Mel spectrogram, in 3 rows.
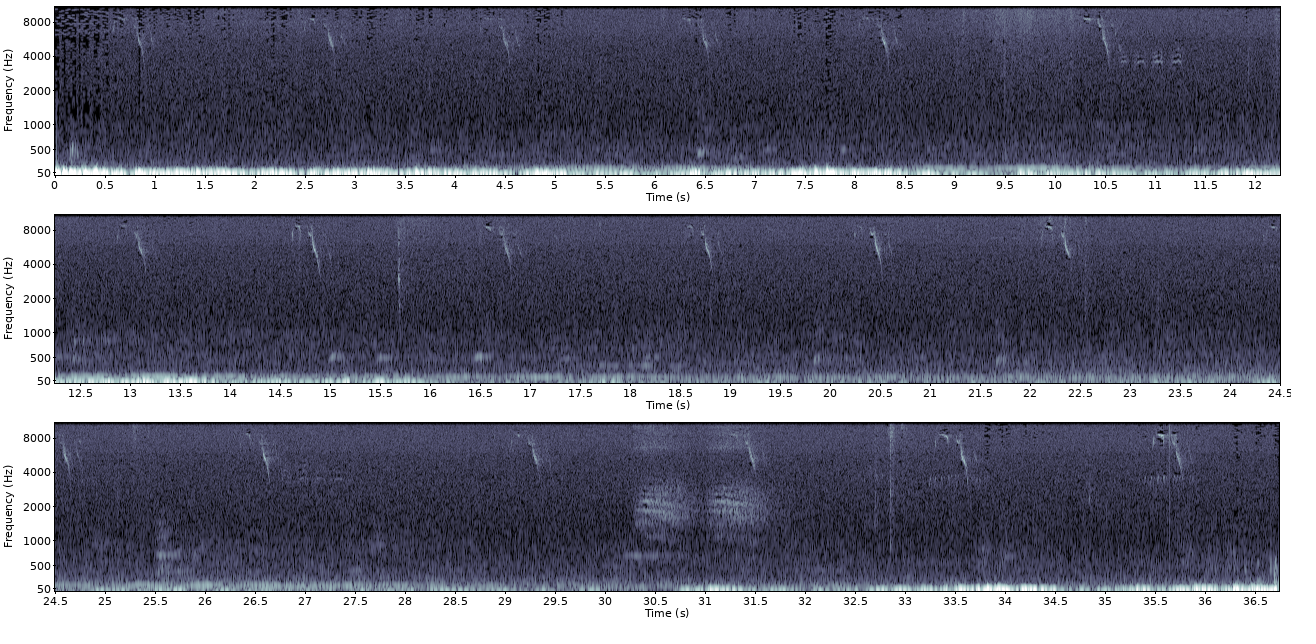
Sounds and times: crow 0:30.2 - 0:31.7

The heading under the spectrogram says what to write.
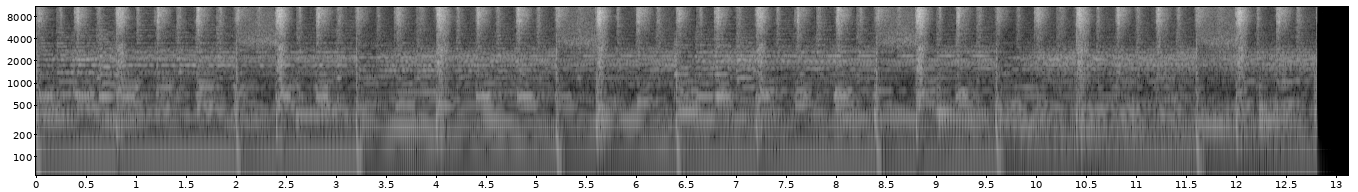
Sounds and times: daft punk type beat 0:00.0 - 0:12.8

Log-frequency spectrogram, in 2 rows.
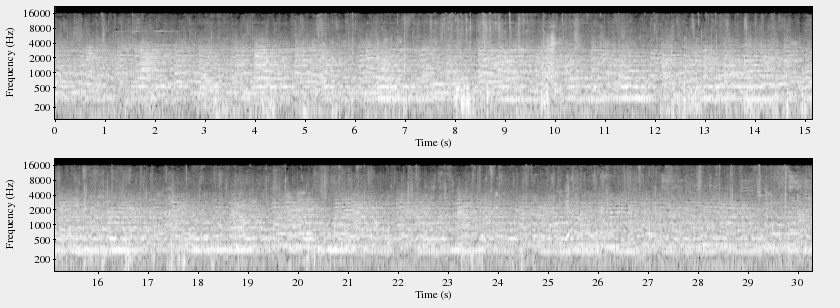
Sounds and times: Notre Dame Bells 0:00.0 - 0:30.2

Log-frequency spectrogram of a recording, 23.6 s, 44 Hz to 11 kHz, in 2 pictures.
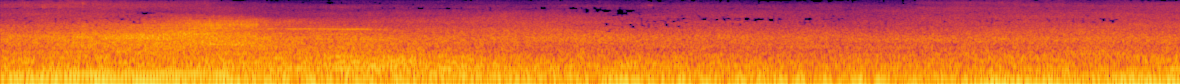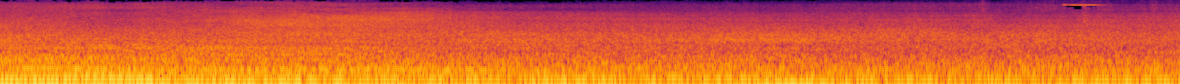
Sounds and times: Busses arriving and departing 0:00.0 - 0:18.5
distant traffic 0:00.0 - 0:23.6

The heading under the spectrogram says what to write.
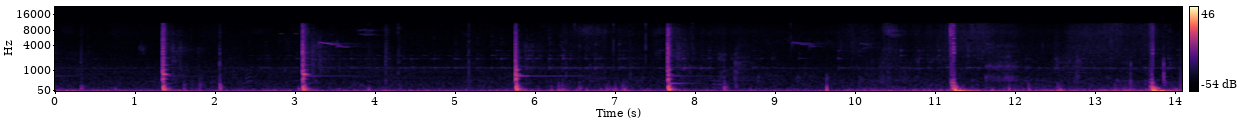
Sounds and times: sheep with bells 0:00.0 - 0:01.1
Birds were singing 0:00.0 - 0:14.0
used a crowbar to make holes in the ground 0:01.3 - 0:02.2
sheep with bells 0:01.8 - 0:14.0
used a crowbar to make holes in the ground 0:02.8 - 0:04.4
used a crowbar to make holes in the ground 0:05.2 - 0:08.7
sweeping the hay into mounds 0:05.8 - 0:08.8
sweeping the hay into mounds 0:09.4 - 0:14.0
used a crowbar to make holes in the ground 0:10.3 - 0:12.1
knocking a sharp, short pole obliquely into the ground 0:11.2 - 0:11.6
used a crowbar to make holes in the ground 0:12.7 - 0:14.0
knocking a sharp, short pole obliquely into the ground 0:13.7 - 0:14.0

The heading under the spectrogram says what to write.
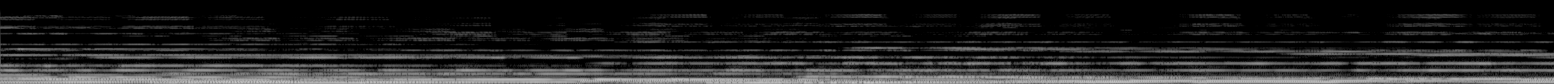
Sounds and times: drone 0:00.0 - 0:15.5

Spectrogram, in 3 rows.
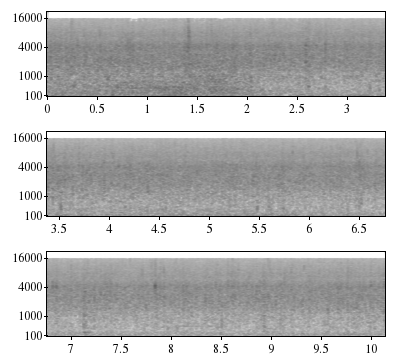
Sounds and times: Soft rain 0:00.0 - 0:10.1

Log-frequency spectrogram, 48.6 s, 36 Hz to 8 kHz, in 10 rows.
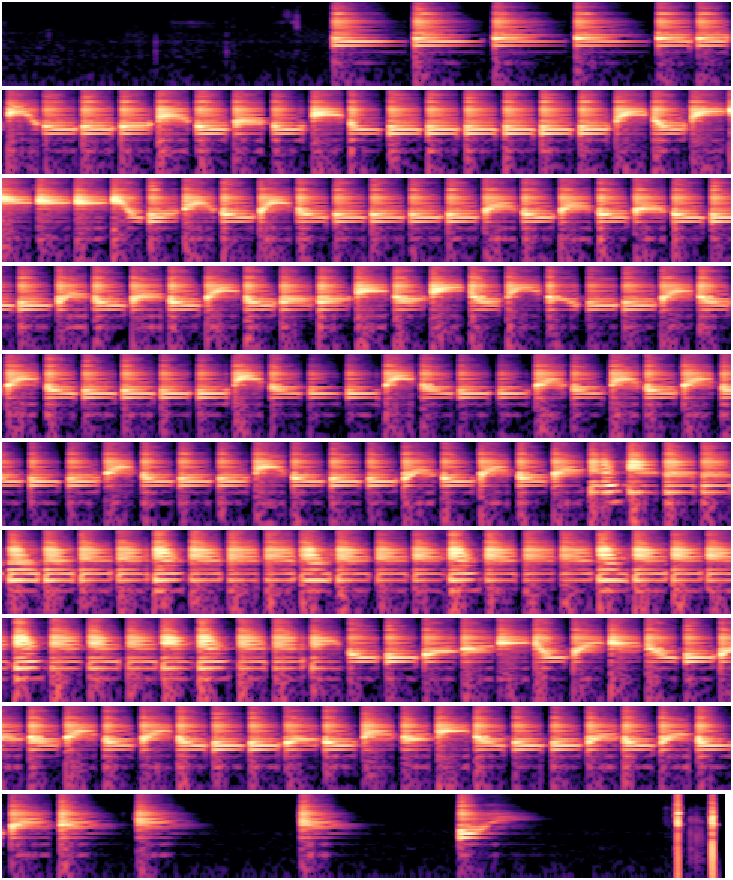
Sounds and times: riffing on a small bamboo mouth harp 0:01.8 - 0:45.2
riffing on a small bamboo mouth harp 0:45.8 - 0:47.4

